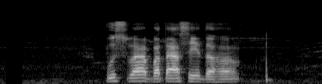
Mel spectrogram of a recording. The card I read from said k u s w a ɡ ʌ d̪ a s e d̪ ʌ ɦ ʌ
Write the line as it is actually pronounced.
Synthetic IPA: p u s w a b ʌ t̪ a s e d̪ ʌ ɦ ʌ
